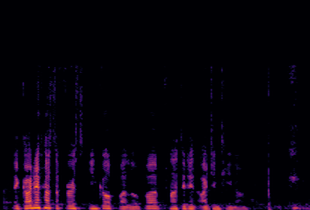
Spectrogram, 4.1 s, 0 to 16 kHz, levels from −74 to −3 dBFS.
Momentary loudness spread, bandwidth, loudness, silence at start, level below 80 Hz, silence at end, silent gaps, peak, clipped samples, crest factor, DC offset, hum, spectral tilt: 21 LU; 11.5 kHz; -31 LUFS; 0.15 s; -62 dBFS; 0 s; none; -12 dBFS; under 0.1%; 22 dB; under 0.1%; none; -6.5 dB/octave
